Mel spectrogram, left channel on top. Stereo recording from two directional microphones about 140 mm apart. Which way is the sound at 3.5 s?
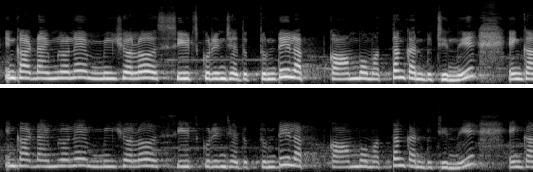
20° left (ahead or behind).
